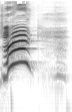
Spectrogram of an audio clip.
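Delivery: a sudden high loud yelp; sharp yelp. Real, not acted. Gamer getting hit in the match, sudden high yelp.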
